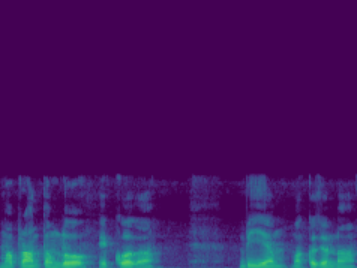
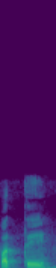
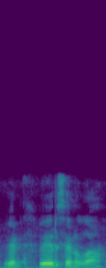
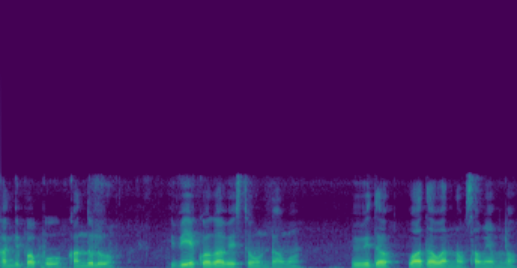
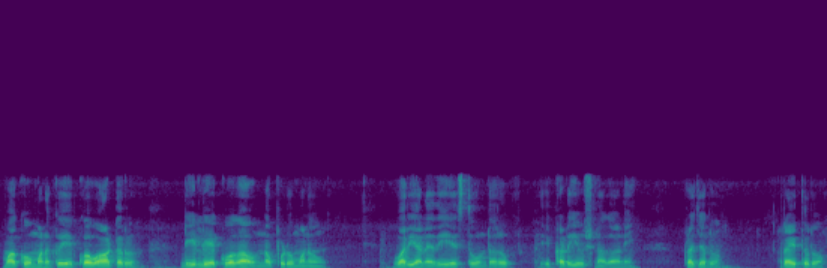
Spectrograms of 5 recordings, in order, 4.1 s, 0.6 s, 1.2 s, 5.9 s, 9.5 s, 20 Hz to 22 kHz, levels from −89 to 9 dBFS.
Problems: background sounds at intervals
